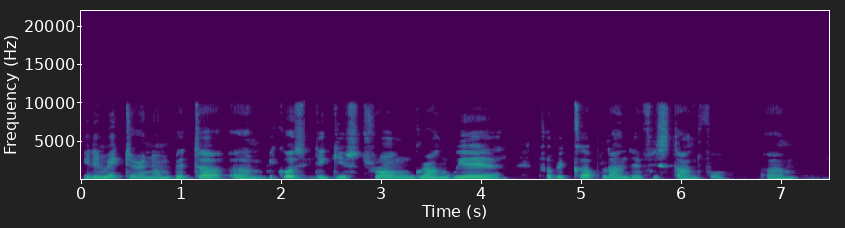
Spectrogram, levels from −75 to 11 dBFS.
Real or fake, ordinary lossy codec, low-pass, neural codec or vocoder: real; AAC, 64 kbps; 9.9 kHz; none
